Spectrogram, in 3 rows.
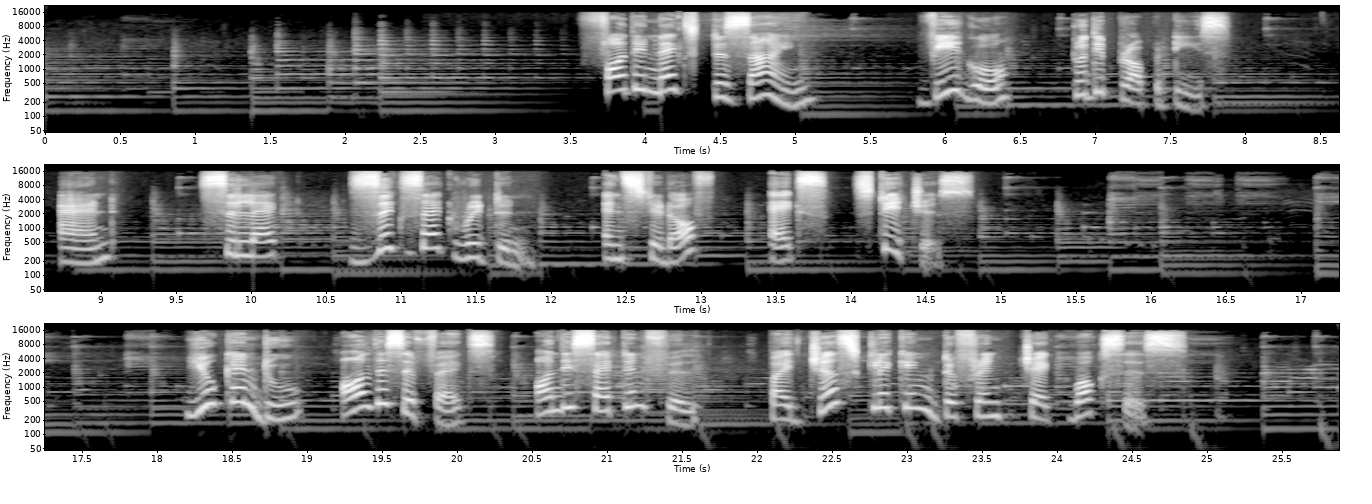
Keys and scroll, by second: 6.1 f, 17.8 t.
